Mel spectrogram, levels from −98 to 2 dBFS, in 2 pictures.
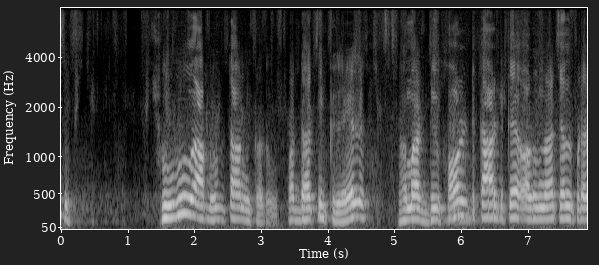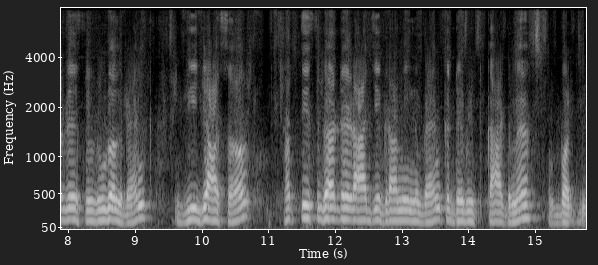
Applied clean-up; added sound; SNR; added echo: neural separator model SepFormer DNS4.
